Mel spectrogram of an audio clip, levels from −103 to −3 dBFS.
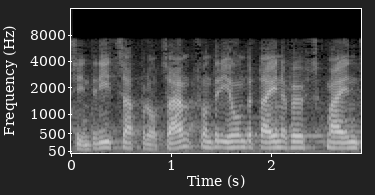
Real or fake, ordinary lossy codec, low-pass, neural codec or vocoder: real; none; 7.2 kHz; none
